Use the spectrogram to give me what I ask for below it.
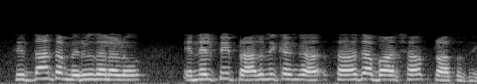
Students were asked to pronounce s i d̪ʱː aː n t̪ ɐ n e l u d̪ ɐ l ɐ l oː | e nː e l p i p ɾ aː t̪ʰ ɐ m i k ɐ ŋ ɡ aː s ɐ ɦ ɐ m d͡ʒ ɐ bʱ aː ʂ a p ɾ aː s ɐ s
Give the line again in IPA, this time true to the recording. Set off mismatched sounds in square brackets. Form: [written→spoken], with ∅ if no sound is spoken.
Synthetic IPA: s i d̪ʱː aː n t̪ ɐ [n→m] e [l→ɾ] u d̪ ɐ l ɐ l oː | e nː e l p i p ɾ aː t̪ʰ ɐ m i k ɐ ŋ ɡ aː s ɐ ɦ ɐ [m→∅] d͡ʒ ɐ bʱ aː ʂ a p ɾ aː s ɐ s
